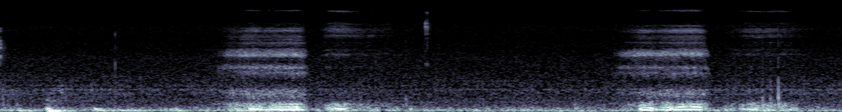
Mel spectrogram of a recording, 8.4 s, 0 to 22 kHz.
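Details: Shiba Inu dog snoring: two cycles of snorting in-breaths, each followed by a shorter out-breath, about 15 breaths a minute; soft snoring.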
